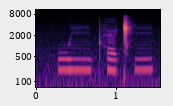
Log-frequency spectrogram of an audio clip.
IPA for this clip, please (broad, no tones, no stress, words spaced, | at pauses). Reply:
wipʰɛǁʰi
